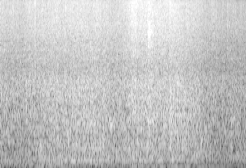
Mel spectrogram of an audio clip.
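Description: A steady rushing noise with no distinct knocks or voices, like air or handling noise on a phone's microphone as it is moved.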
